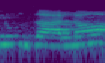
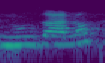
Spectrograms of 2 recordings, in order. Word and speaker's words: nous allons: Why we say nous allons? I've already told you so many times why the pronunciation is nous allons, because after is vowel is there. So liaison.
